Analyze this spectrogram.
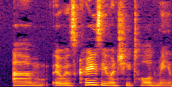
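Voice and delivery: normal talking voice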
